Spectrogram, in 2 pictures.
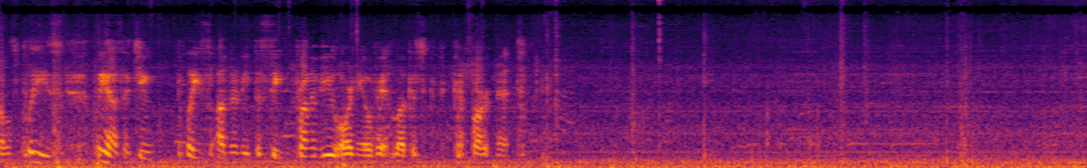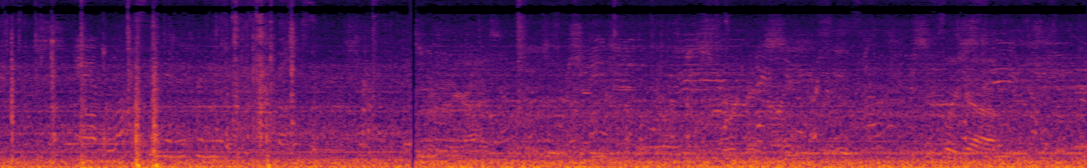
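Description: A jet airliner's engines hum steadily while taxiing.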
